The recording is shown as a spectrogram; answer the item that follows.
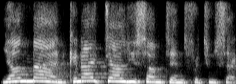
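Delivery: clumsy, shaky, bad attempt at a Jamaican accent. Retelling what a man said to them, speaker puts on a bad Jamaican accent. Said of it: "my Jamaican accent sucks, so I'm going to try my best".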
